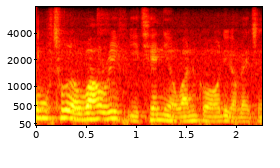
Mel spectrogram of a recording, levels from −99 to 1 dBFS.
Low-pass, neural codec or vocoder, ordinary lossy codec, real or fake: none; none; none; real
